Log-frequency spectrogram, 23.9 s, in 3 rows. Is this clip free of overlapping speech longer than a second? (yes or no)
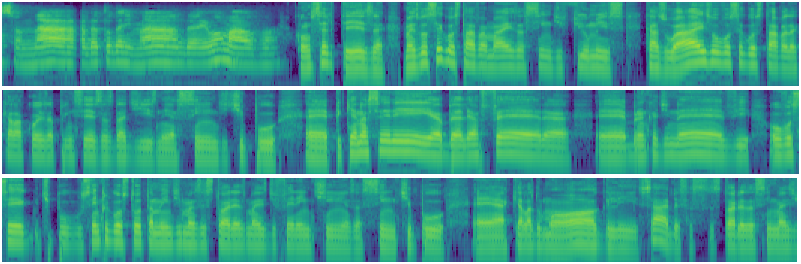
yes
